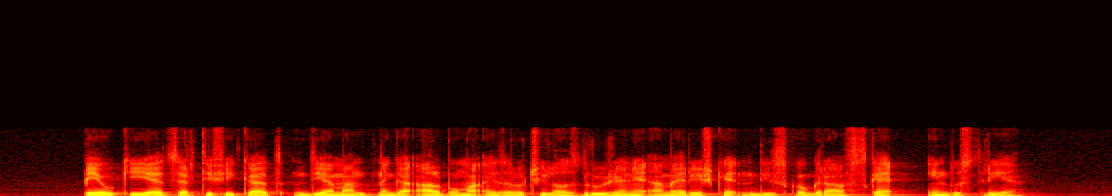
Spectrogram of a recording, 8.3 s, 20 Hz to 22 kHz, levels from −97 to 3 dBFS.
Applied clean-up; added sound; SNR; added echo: none; none; none; none.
